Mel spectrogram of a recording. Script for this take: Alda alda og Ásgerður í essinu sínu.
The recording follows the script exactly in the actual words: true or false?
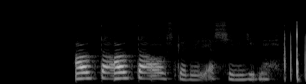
true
